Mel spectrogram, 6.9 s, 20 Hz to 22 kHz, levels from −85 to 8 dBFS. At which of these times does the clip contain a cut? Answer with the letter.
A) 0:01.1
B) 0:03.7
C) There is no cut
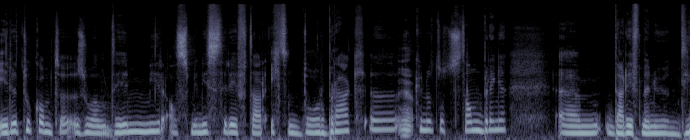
C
